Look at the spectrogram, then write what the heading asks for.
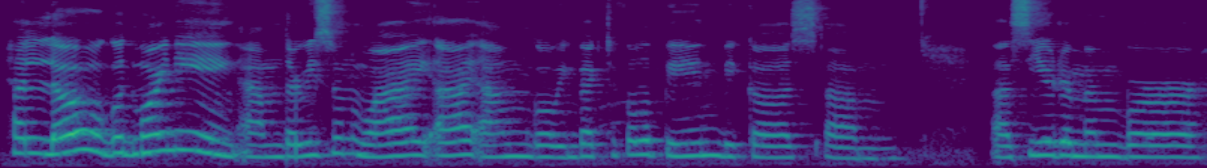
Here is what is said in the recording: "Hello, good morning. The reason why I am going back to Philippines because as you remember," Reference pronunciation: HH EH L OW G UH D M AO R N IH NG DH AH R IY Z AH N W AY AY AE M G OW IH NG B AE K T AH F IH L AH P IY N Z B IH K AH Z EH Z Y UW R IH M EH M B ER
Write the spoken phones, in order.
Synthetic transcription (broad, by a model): HH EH L OW G UH D M AO R N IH NG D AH R IY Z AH N W AY AY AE M G OW IH NG B AE K T AH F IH L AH P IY N B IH K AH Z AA S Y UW R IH M EH M B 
